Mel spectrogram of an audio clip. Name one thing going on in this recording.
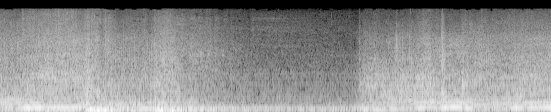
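A car crashes into trees with a thud.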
